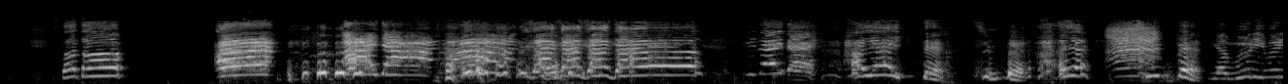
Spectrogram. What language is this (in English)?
Japanese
